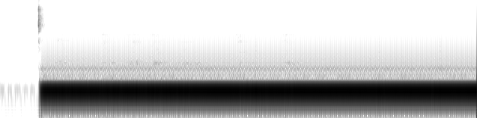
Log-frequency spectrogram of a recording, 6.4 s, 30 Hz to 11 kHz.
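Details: Wordstar WBL 160 Plus active speaker: loud steady low hum from power-on that never changes; one amplifier output IC found shorted, heating rapidly while the other stayed cool.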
